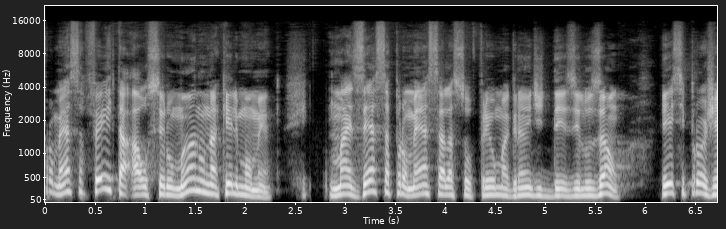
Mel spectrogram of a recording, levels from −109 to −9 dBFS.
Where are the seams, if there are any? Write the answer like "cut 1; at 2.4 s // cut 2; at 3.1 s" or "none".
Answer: cut 1; at 2.6 s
